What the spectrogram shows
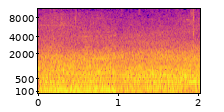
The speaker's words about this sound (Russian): О, автобус приехал. Да, действительно, вчера приехал автобус.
